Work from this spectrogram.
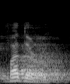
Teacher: دال ساکن پہ قلقلہ ہوگا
